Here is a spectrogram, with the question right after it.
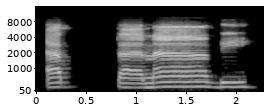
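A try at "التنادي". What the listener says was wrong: Tipiskan lagi taknya, kasih hama sedikit. At-tanadi. D-nya jangan panjang.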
